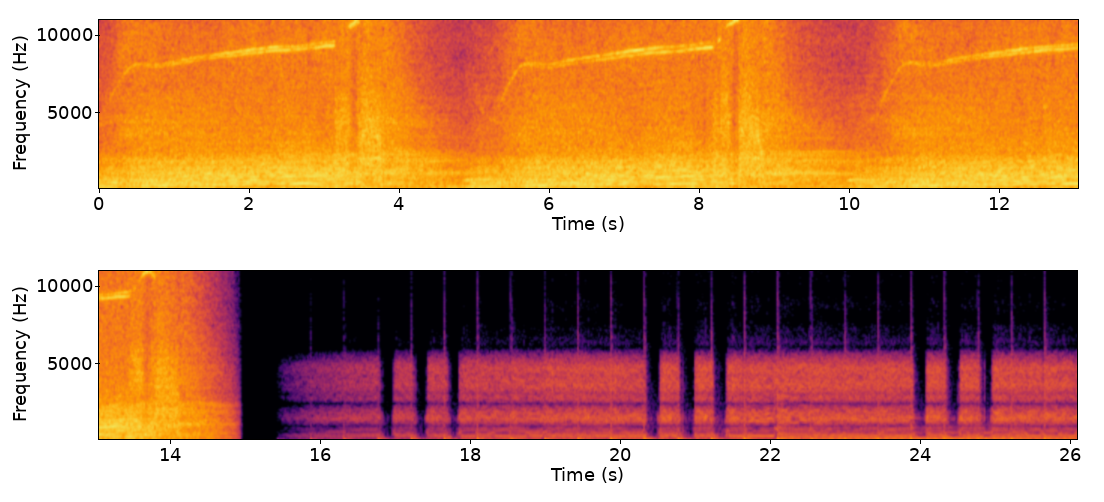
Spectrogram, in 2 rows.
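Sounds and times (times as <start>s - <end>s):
car engine at full throttle: 0.0s - 15.0s
high supercharger whine: 0.0s - 15.0s.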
